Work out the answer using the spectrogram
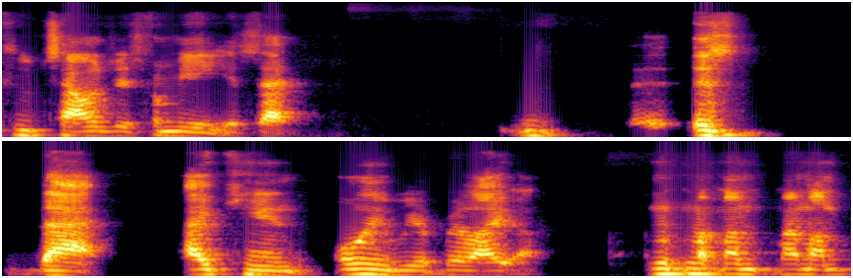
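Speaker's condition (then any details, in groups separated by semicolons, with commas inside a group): Down syndrome; adult man, about 25; called very articulate by host, gave TEDx talk, runs public speaking business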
